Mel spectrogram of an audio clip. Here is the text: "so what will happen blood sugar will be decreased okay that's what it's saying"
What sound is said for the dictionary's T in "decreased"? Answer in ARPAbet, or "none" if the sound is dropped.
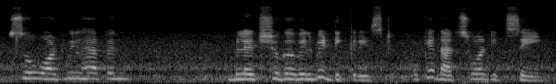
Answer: T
